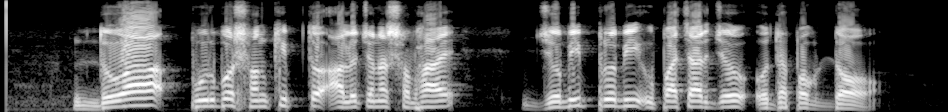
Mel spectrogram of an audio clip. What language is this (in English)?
Bangla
